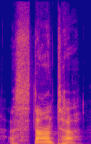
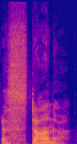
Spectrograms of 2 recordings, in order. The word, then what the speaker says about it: Astana: he says to me Matt why are you saying astanta it's Astana to spell it incorrectly and pronounce it wrong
